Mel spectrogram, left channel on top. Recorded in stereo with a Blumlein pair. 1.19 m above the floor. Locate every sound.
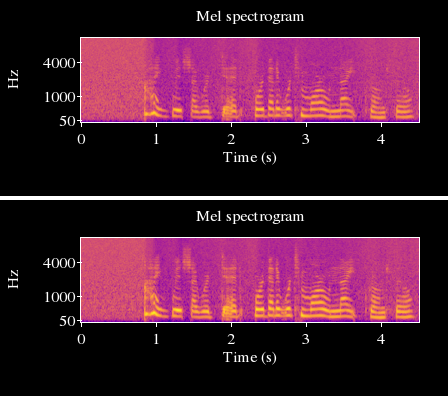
0.8 s a woman speaking: 20° right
